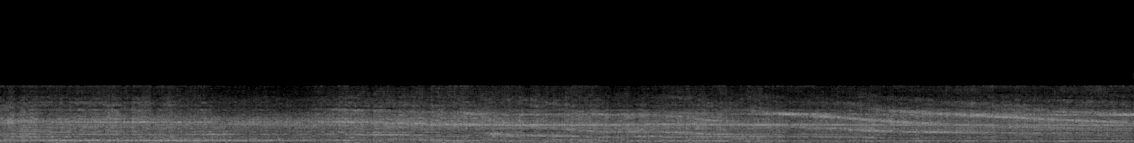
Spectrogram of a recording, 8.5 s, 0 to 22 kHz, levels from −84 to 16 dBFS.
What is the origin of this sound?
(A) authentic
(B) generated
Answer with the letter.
B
